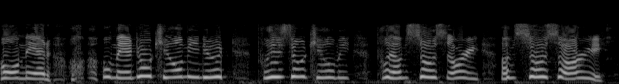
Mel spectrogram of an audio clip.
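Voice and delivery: shrill, very high, very loud, frightened pleading. A game master voices a scared guy facing the three players, scared pleading. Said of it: "shaken, scared looking guy".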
